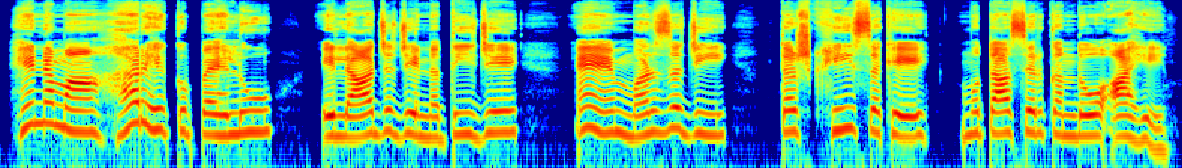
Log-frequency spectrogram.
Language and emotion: Sindhi, neutral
